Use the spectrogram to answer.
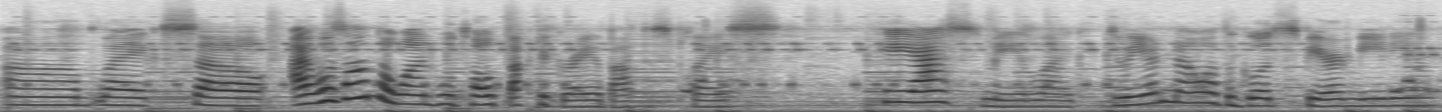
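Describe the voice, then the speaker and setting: Over video game music, a woman uses a high, animated voice at a moderate pace to play a ditzy valley-girl college student. The character sounds airy and packs every sentence with fillers, saying "like" constantly.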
